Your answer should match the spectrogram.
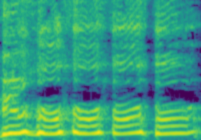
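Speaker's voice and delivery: a short high burst of laughter. Real, not acted. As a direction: laugh at your own joke. Laughing at own mockery.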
